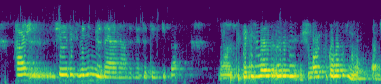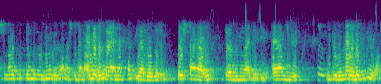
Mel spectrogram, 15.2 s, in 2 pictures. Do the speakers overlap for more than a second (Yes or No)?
No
